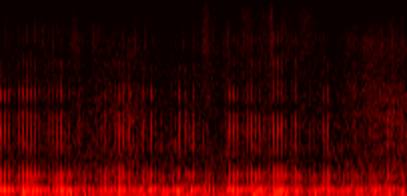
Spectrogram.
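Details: Beatrice, a pet cat, purring steadily: a low rumbling drone with a pulsing texture, swelling and easing in alternating inhale and exhale phases roughly every couple of seconds, close and continuous with no other sounds.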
